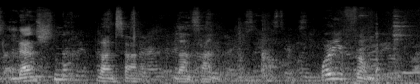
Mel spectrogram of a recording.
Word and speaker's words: Lansanah: How I pronounce? Lansanah? Lansanah.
